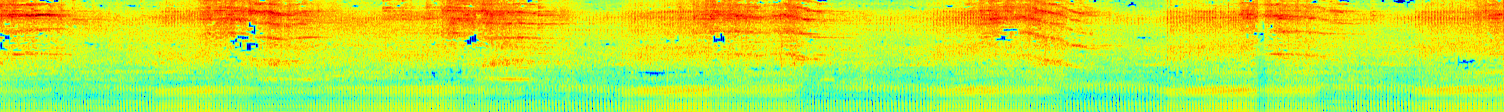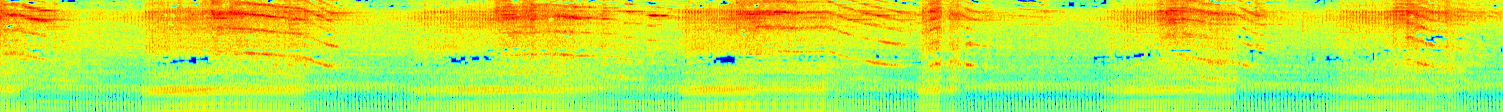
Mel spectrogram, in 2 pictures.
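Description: Petrol brush cutter engine running hard, rising and falling in pitch about every two seconds as the blade is swung through standing wheat stalks.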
